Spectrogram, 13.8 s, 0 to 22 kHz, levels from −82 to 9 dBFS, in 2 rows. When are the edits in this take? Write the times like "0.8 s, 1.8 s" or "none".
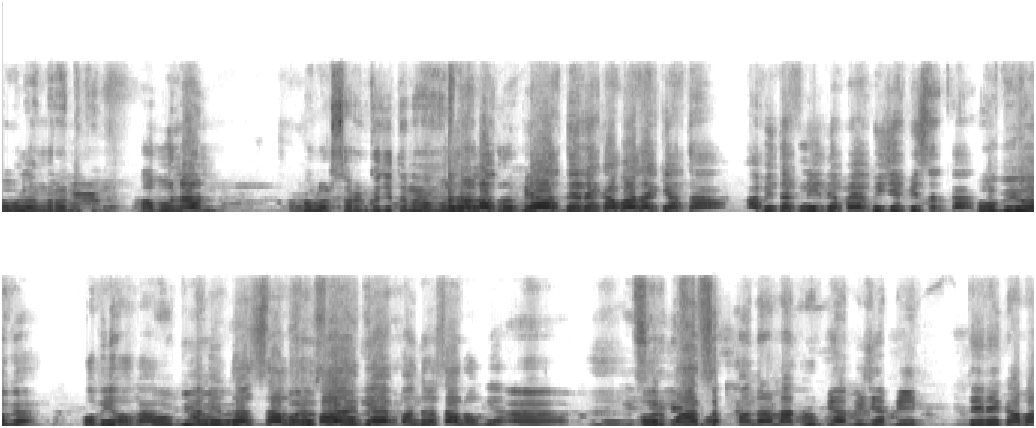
3.0 s, 11.6 s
